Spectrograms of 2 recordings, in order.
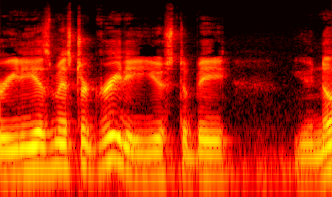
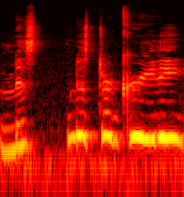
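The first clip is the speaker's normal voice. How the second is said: very high, frightened, stumbling squeak. Narrating a story, Mister Greedy answers a giant in a frightened squeak. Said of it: "he squeaked".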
